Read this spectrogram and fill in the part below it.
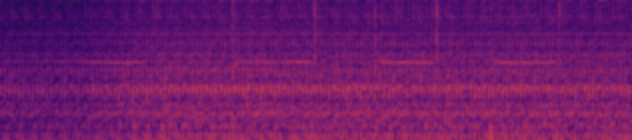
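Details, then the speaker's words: Petrol engine at idle: thin high whistle coming and going as a finger covers and uncovers the PCV valve, showing the valve opens and closes properly. "once we start the engine up we're just going to put our finger over the end of the valve and then take it off and see if we can feel it and hear it moving because that'll show us if it's opening or closing you can hear the valve whistling"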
